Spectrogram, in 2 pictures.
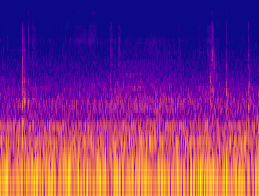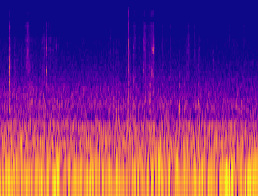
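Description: Scattered light clicks and taps of plastic as a thin light strip is pressed into the door-panel seam with fingers and a plastic trim tool, over a steady low hum.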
